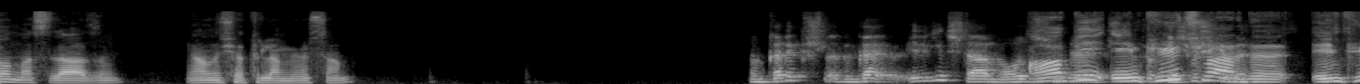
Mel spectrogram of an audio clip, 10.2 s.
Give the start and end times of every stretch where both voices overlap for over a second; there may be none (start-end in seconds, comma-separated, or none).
7.7-9.5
